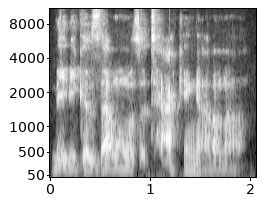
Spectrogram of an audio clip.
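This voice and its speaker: A young man chatting casually in an office, keeping his voice low and subdued as he reviews an episode. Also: lively intonation, quick pace.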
